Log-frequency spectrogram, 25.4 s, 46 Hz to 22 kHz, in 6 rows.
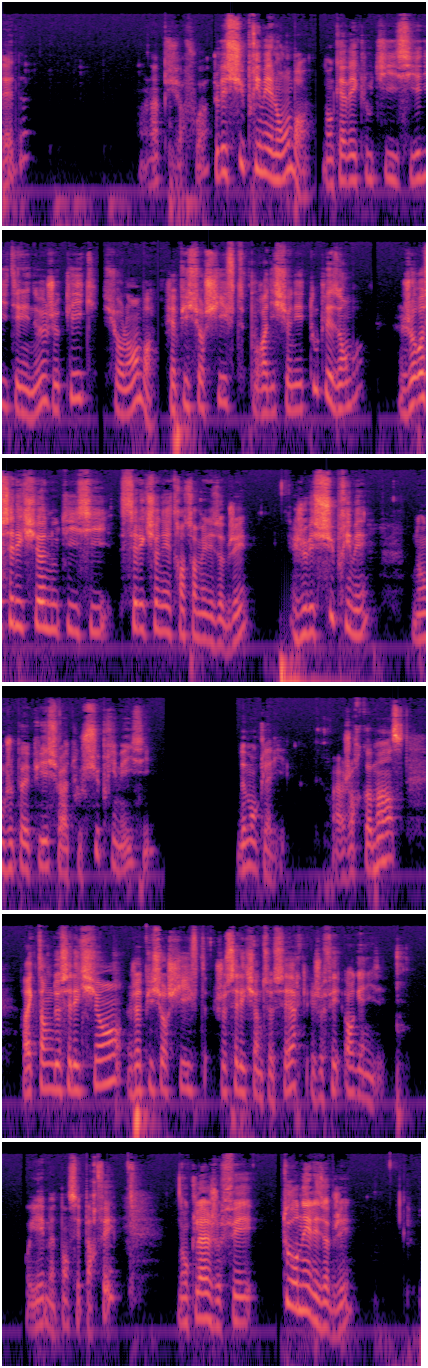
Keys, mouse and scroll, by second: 1.0 ctrl+z, 3.0 click, 3.9 click, 6.1 click, 8.2 shift+click, 11.1 click, 16.0 Delete, 17.5 click, 18.0-19.2 drag, 20.5 shift+click, 22.1 click.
